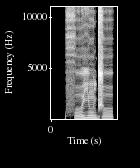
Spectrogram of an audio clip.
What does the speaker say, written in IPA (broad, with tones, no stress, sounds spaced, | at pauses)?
f o˨˦ j ũ˦ d͡ʒ o˧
